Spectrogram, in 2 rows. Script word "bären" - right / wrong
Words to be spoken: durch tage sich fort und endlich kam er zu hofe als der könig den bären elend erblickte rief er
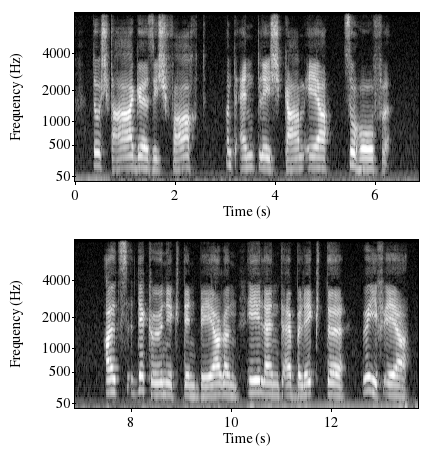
right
